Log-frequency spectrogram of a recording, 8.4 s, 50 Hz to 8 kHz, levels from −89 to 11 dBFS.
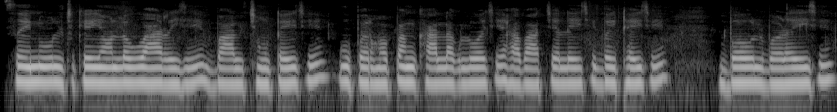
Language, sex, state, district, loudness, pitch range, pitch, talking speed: Angika, female, Bihar, Bhagalpur, -26 LUFS, 185-195 Hz, 190 Hz, 100 wpm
